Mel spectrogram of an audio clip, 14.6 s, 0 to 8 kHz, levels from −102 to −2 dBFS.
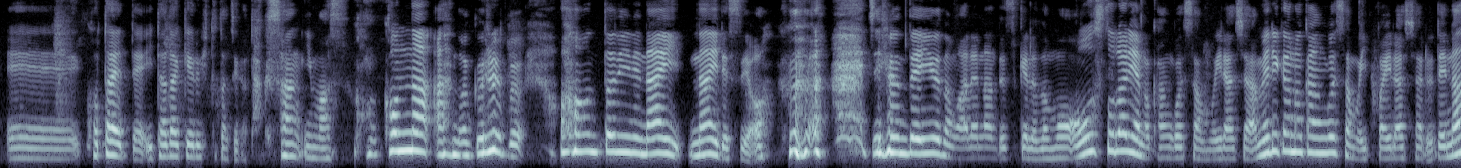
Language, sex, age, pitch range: Japanese, female, 20-39, 190-255 Hz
